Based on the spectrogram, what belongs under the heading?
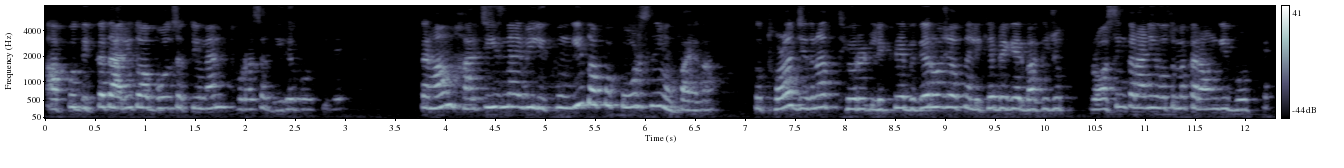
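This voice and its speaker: Woman teaching bio class, keeps asking did you get it, high voice, roomy sound. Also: fairly even intonation, brisk, darkish tone. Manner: coaxing, repeatedly checks understanding. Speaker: biology teacher. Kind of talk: classroom lecture.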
